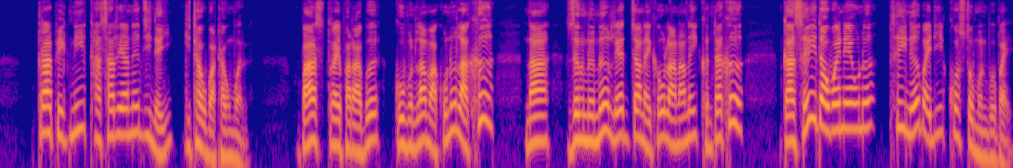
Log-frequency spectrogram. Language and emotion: Bodo, angry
